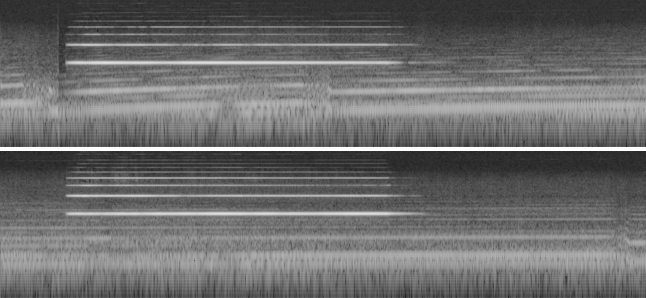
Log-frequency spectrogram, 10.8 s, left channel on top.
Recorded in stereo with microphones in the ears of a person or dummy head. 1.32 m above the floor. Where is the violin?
35° right (ahead or behind), 3.5 m.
